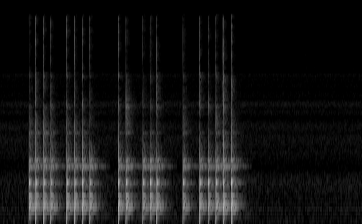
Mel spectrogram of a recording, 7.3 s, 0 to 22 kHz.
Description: Tap code, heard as knocks on wood, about 7 knocks a second, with room echo. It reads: THE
